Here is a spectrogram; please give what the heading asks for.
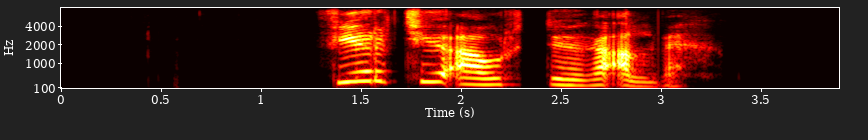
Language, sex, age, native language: Icelandic, female, 30-39, Icelandic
